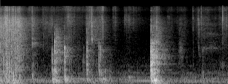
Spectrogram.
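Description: A tarot deck being shuffled by hand, with the cards slapping and sliding against one another in a few short bursts about half a second apart.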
